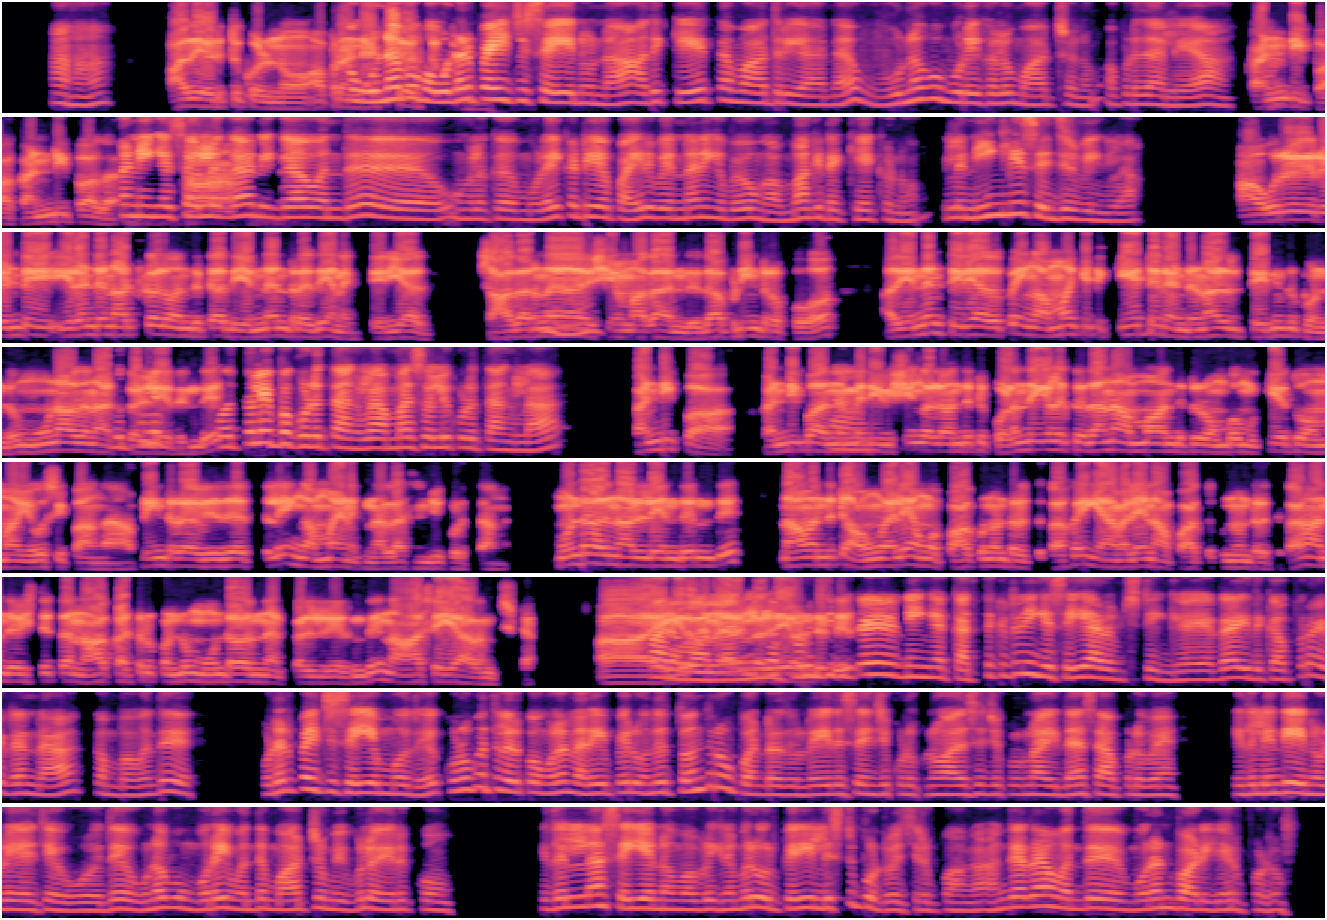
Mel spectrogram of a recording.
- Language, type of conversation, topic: Tamil, podcast, உடற்பயிற்சி தொடங்க உங்களைத் தூண்டிய அனுபவக் கதை என்ன?
- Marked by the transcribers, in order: tapping; other background noise; in English: "லிஸ்ட்"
